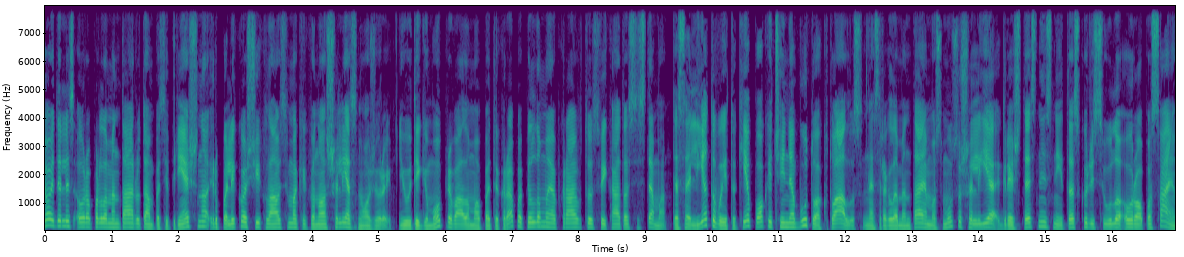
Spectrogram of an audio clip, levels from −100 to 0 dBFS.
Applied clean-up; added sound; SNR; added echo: none; none; none; none.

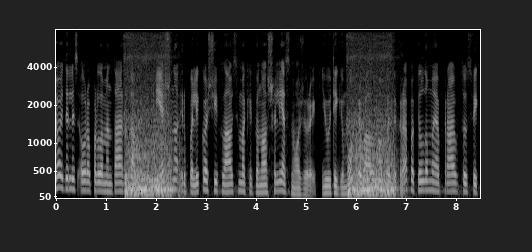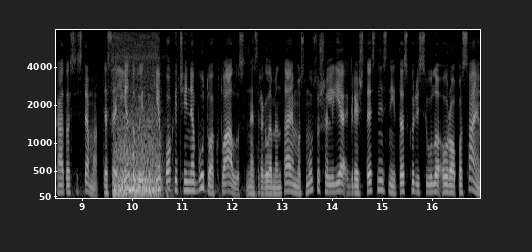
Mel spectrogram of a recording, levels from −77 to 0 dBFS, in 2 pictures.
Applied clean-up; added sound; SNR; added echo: none; Fire; 1 dB; none.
